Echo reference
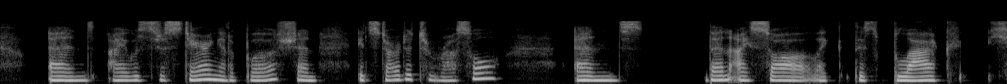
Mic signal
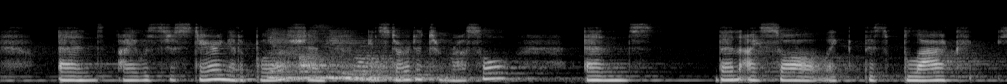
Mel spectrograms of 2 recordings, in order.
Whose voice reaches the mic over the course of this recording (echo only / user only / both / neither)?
both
